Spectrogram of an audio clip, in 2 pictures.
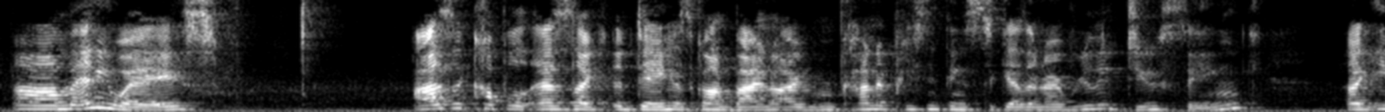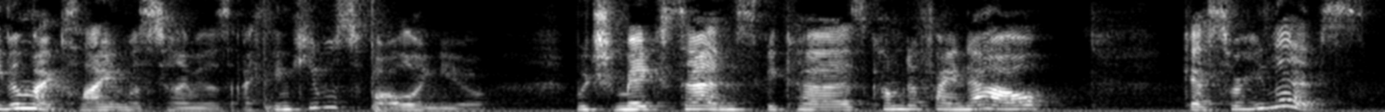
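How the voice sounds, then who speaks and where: A woman's voice: on the high side, animated, normal speed, slight background noise, rough recording. A young woman telling a dating story to camera in a chatty, exasperated way, full of filler words. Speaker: vlogger. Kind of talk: casual storytelling.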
